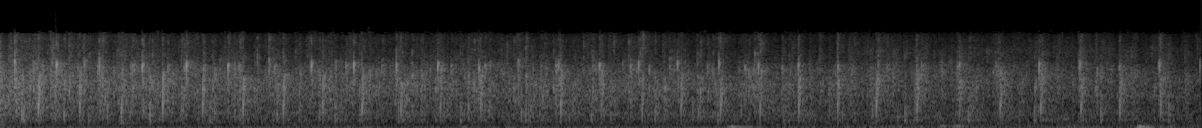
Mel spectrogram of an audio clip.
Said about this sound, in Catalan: i voldríem agrair a unes persones que avui han dedicat el dia a fer d'interventors i d'apoderats. Gràcies a ells hem tingut joc net i hem tingut unes eleccions democràtiques. Un aplaudiment per ells, també.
